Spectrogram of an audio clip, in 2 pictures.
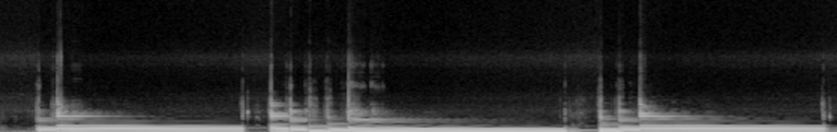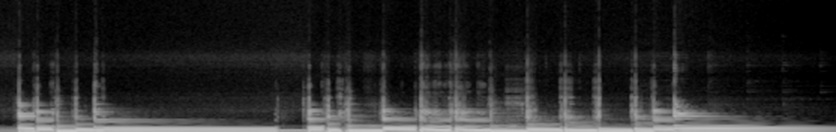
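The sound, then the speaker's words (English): An electric bass guitar plays alone in a rock song's interlude, a steady line of sustained, slightly gritty low notes moving in short rhythmic phrases with brief gaps between them, fairly loud, with no voices. “Let's just listen to …'s bass part.”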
